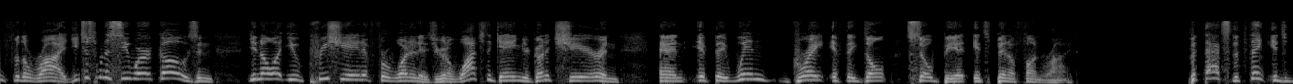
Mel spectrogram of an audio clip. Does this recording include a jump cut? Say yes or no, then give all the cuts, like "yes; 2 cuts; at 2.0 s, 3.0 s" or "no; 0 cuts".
no; 0 cuts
